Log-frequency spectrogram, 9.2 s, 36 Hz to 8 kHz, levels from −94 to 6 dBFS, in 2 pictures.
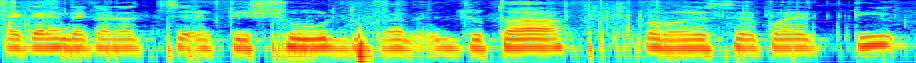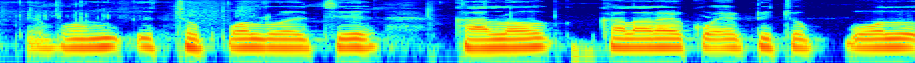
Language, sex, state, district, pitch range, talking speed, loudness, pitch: Bengali, male, Assam, Hailakandi, 135-145 Hz, 105 wpm, -20 LUFS, 140 Hz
